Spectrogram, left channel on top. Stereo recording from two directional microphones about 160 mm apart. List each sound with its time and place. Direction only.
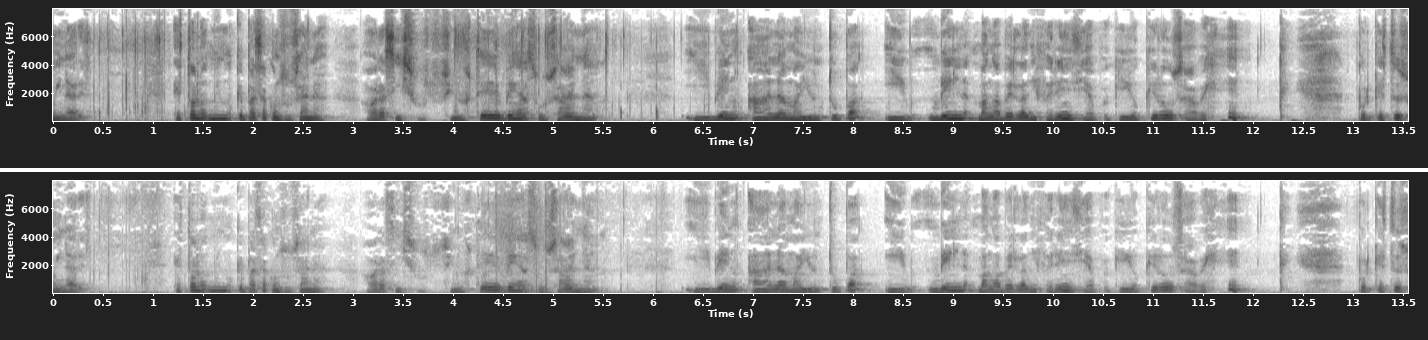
0.0 s speech: 10° left (ahead or behind)
1.2 s speech: 25° left (ahead or behind)
4.2 s speech: 30° left (ahead or behind)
